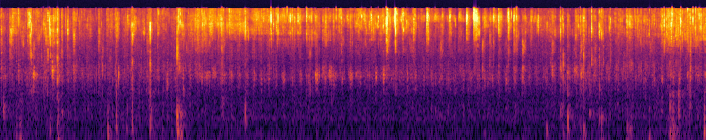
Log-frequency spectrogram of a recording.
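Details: Indoor feeding of three guinea pigs on vegetables gives continuous crinkly crunching and tearing, with occasional louder bites toward the end and no talking or music.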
